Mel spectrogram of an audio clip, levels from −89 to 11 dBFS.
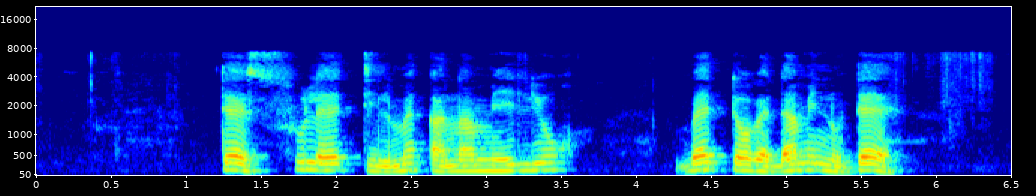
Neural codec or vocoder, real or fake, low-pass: none; real; 7.2 kHz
